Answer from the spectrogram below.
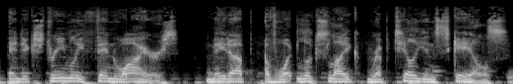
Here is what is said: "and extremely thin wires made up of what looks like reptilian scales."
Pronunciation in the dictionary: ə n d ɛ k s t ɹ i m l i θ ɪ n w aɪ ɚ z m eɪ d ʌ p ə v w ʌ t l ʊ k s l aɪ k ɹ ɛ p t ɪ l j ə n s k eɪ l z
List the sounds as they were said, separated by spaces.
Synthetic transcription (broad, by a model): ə n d ɛ k s t ɹ i m l i θ ɪ n w aɪ ɚ z m eɪ d ʌ p ə v w ʌ t l ʊ k s l aɪ k ɹ ɛ p t ɪ l j ə n s k eɪ l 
